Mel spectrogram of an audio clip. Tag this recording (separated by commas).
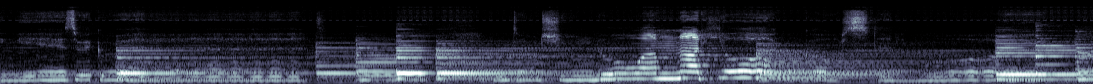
Singing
